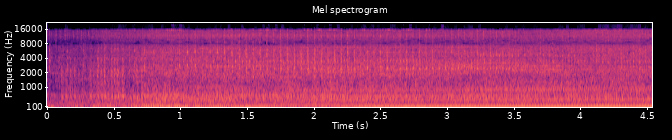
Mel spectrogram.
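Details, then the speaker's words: Engine at idle and light revving with a rough, rapid knocking riding over it that follows the belt drive; customer complaint of a strange noise, traced to a worn A/C compressor, confirmed by removing the accessory belt. "el compresor de aire acondicionado amigos acá tenemos un problema un ruido extraño en este vehículo según nos comenta el cliente"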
